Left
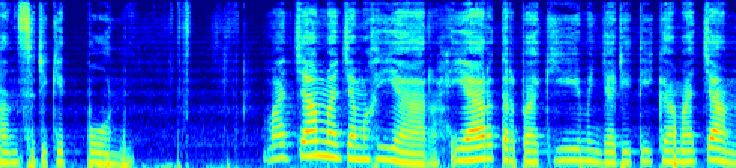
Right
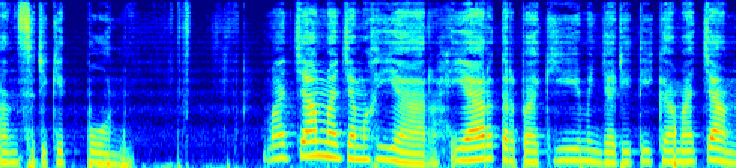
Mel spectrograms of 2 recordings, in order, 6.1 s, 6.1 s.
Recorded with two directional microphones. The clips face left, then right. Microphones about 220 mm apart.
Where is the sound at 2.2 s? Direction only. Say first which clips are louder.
Right 2 dB; 35° right (ahead or behind).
